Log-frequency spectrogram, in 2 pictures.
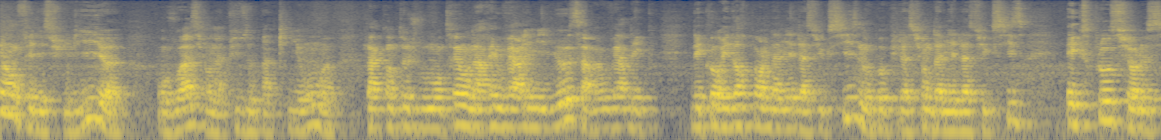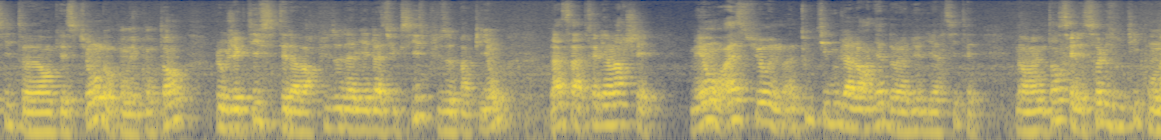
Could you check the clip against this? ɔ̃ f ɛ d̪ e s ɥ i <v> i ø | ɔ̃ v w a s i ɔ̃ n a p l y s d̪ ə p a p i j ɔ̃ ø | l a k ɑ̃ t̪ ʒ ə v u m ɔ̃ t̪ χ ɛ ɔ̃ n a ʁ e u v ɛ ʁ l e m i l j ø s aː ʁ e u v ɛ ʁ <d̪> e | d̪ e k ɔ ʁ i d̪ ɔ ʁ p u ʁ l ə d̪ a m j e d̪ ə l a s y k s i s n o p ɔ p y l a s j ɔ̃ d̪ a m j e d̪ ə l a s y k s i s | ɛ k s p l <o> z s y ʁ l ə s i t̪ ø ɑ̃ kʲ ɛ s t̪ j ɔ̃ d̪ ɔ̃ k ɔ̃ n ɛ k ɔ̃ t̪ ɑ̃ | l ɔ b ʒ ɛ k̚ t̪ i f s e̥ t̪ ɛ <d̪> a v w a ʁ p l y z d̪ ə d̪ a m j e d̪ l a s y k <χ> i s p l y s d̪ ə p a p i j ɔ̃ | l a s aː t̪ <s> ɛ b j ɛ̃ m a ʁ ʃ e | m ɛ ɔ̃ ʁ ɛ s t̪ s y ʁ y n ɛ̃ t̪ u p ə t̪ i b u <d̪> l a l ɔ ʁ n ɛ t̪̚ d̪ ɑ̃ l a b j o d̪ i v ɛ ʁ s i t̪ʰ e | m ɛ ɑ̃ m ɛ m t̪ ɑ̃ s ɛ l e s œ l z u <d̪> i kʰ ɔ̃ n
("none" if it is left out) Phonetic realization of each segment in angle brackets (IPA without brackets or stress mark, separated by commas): v, d̪, o, d̪, s, χ, d̪, t̪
